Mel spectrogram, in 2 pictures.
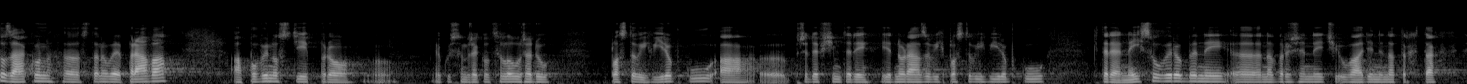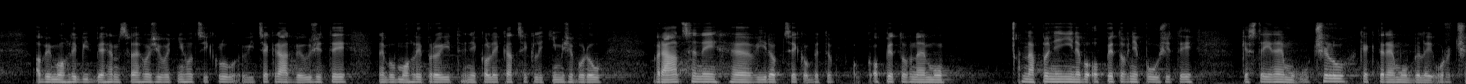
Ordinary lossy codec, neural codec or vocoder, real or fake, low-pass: Opus, 64 kbps; none; real; 7.2 kHz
